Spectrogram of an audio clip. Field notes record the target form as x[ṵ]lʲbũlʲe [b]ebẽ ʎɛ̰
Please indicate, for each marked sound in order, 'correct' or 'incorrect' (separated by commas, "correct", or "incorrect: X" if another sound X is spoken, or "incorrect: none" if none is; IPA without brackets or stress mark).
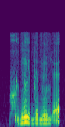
correct, correct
